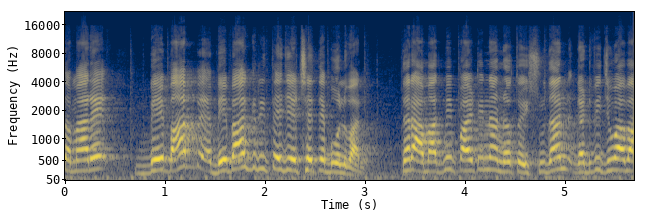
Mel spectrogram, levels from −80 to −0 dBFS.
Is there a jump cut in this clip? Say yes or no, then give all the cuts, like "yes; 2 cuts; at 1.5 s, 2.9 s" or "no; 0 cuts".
yes; 1 cut; at 3.2 s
